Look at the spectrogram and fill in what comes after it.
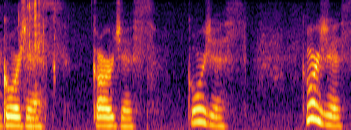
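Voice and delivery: gorgeous in clumsy attempted southern Irish accent. Speaker practising how to say one word, trying an irish accent. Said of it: "I've just fucked up an Irish accent".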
